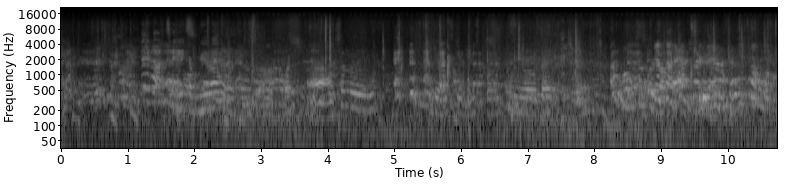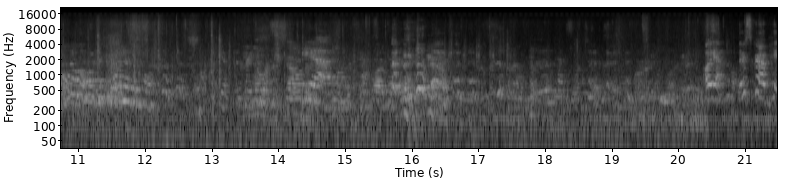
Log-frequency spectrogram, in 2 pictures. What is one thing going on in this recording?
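A woman speaks calmly to a small group.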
